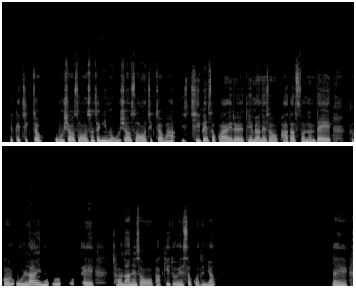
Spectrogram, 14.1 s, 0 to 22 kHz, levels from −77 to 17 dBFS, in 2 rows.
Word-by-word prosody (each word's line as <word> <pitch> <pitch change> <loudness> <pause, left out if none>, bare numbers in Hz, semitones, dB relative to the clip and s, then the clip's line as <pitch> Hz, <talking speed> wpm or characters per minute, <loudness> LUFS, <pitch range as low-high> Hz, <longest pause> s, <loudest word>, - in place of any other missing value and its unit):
이렇게 205 -2 -3
직접 245 +5 -2 0.3
오셔서 220 0 +1
선생님이 270 -1 +4
오셔서 250 +4 0
직접 195 -2 -4
하 235 +6 -1
이제 180 - -12
집에서 270 +5 0
과외를 185 -3 +1
대면해서 200 -3 0
받았었는데 185 +2 0 0.3
그걸 220 0 0
온라인으로 245 -1 +3 0.5
네 180 -2 +1 0.4
전환해서 220 -4 +2
받기도 175 +1 -4
했었거든요. 220 - -1 2.3
네. 215 -4 +1
215 Hz, 240 characters per minute, -24 LUFS, 190-255 Hz, 2.3 s, 선생님이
